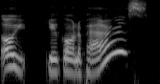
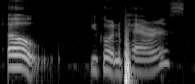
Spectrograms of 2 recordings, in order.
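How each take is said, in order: First: It sounds excited and curious. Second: It sounds unexcited and disapproving.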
